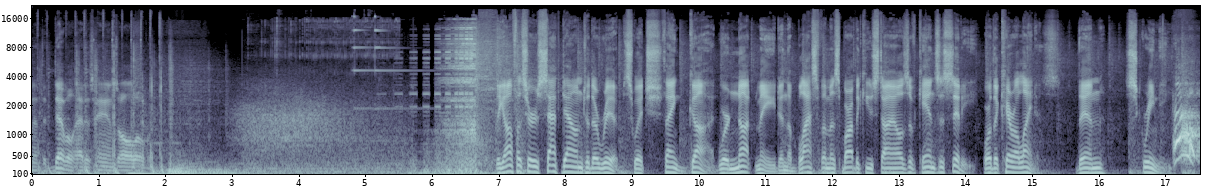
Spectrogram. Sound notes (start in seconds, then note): 4.7 bell ringing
